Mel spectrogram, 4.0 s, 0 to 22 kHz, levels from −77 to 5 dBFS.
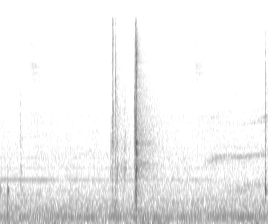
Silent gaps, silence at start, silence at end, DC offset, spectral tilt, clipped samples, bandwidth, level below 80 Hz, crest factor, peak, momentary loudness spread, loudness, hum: none; 0 s; 0 s; under 0.1%; -2.5 dB/octave; under 0.1%; 16.5 kHz; -56 dBFS; 36 dB; -6 dBFS; 19 LU; -40 LUFS; none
